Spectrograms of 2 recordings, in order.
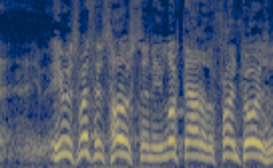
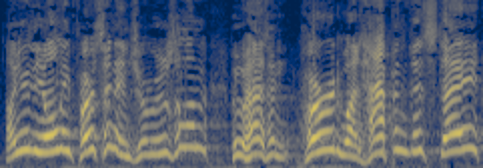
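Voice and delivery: incredulous question; 6 semitones higher, 6 dB louder than usual. Acted. Preacher voices Cleopas to stranger.

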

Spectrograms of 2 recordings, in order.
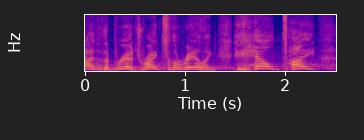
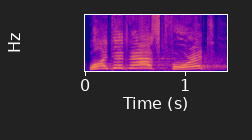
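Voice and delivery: high, loud indignant shout; angry retort; 9 semitones higher, 5 dB louder than usual. Acted. Man on bridge shouts back indignantly. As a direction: snap it back in protest.

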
